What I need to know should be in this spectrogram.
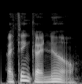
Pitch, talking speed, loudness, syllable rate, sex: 120 Hz, 290 wpm, -17 LUFS, 5.8 syllables/s, male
